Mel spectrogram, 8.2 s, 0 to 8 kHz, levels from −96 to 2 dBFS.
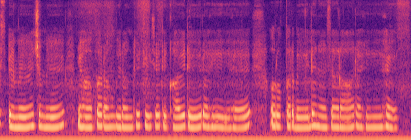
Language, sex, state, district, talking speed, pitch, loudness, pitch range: Hindi, female, Rajasthan, Jaipur, 140 wpm, 190 Hz, -15 LUFS, 185-200 Hz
